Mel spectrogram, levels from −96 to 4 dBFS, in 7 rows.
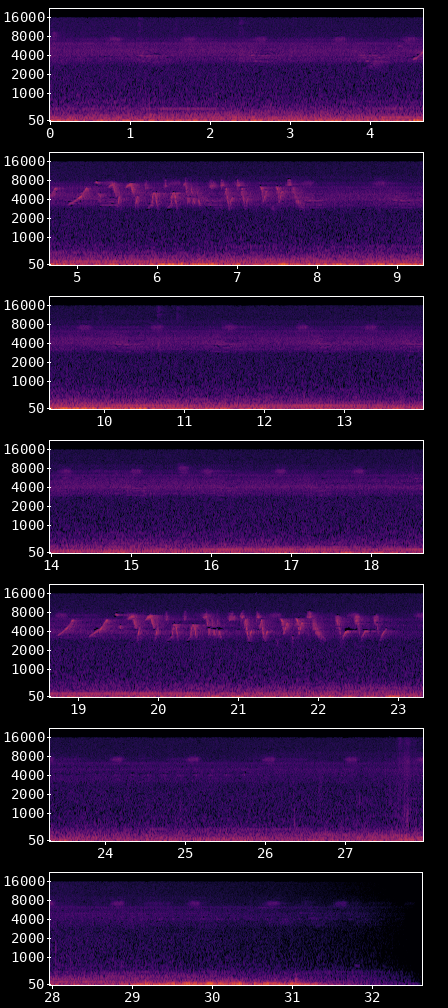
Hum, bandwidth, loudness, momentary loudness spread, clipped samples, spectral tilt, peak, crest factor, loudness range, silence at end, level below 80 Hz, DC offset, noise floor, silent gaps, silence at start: none; 16 kHz; -49 LUFS; 10 LU; under 0.1%; -3 dB/octave; -26 dBFS; 18 dB; 9 LU; 0.4 s; -48 dBFS; under 0.1%; -72 dBFS; none; 0 s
